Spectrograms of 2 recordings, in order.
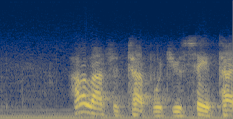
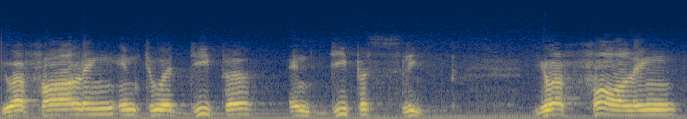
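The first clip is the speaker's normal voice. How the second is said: hypnotic induction; 3 dB quieter than usual. Acted.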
